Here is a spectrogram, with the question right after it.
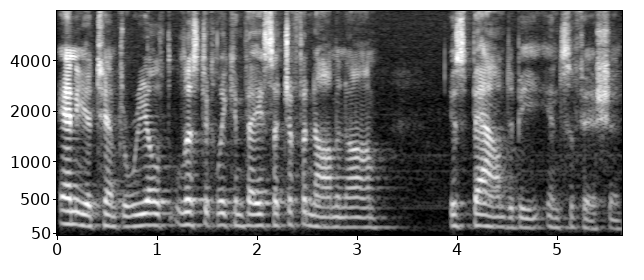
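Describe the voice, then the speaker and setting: This man has a plain, everyday voice with fairly high pitch. He talks at a moderate pace with fairly even intonation. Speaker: poet and performer, congregation service speaker. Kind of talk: poetry reading at a live service. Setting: live service in a synagogue.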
